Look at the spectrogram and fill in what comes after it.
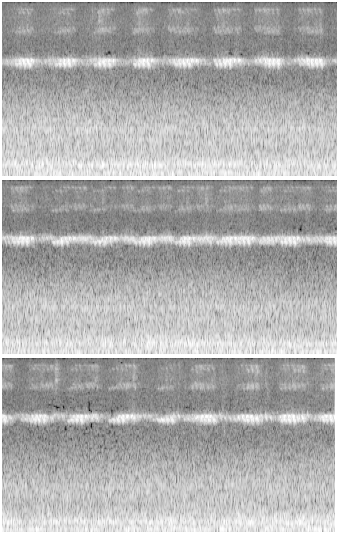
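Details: Cricket giving rhythmic shrill chirps, about two or three pulse groups per second, against a steady low rumbling background.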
